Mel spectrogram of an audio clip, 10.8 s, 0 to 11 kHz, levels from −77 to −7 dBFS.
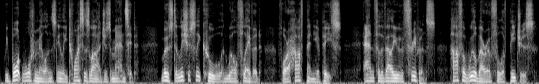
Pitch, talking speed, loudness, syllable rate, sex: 120 Hz, 185 wpm, -20 LUFS, 5.9 syllables/s, male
